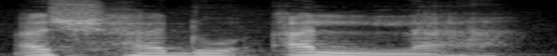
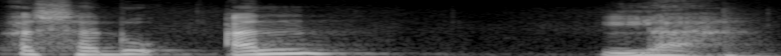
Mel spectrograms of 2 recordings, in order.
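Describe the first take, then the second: First: The n merges into a doubled l sound. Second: The n is pronounced separately before the l. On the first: "tatkala diidghamkan menjadi asyhadu alla" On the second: "Asal muasalnya asyhadu an la"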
